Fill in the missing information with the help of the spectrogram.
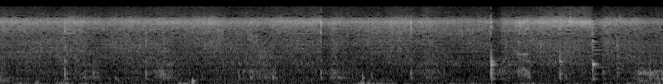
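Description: Raw mango pieces frying in hot oil in a metal karahi, with a steady sizzle. A metal spatula stirs them, scraping across the pan, and knocks sharply against it twice near the end.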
